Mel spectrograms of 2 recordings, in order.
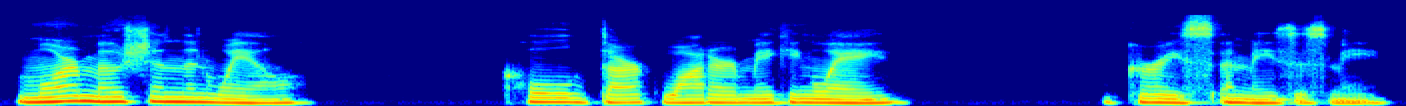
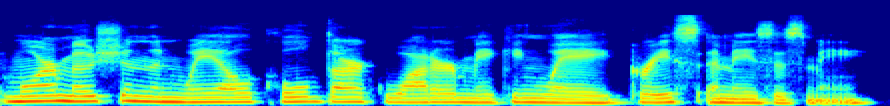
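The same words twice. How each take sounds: First: It is read slowly with pauses to breathe. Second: It is read fast without pauses to breathe.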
